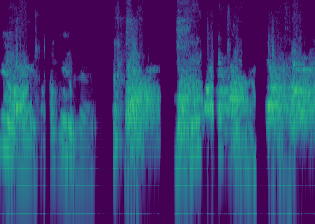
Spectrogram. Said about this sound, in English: Whose dog is that? Sorry, that's mine going nuts. He doesn't like the rock story.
